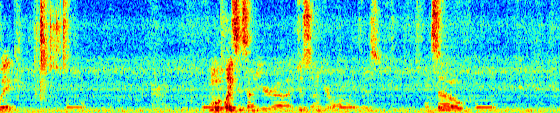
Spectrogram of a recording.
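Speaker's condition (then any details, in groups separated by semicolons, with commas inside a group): No condition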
